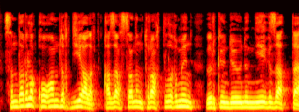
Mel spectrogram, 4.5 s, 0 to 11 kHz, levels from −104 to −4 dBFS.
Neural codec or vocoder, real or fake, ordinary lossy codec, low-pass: none; real; none; 7.2 kHz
